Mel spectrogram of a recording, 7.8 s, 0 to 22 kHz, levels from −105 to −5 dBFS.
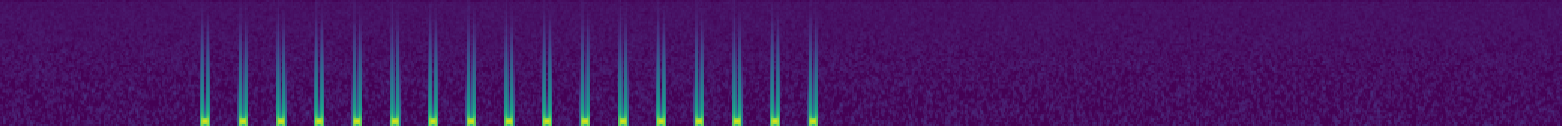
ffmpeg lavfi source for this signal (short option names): -f lavfi -i "aevalsrc='0.266*sin(2*PI*178*mod(t,0.19))*lt(mod(t,0.19),5/178)':d=3.23:s=44100"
